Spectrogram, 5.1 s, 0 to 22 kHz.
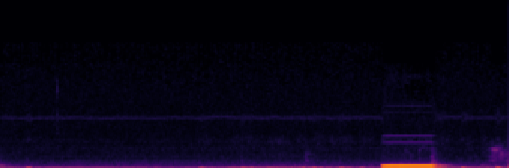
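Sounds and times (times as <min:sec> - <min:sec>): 
ringback tone on an outgoing phone call: 0:03.8 - 0:04.4.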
